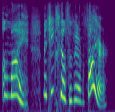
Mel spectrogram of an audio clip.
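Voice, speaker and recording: A woman giving an expressive scripted voice-over of a visual novel. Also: very high voice, fairly quick, no echo, muffled recording.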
